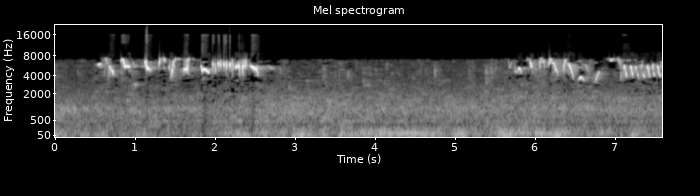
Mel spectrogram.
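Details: Eurasian wren in January evening twilight, 17:33, recorded by a nest-wall camera, singing with fluttering wings: a fast, shrill, twittering phrase of about two seconds, a quiet gap, then another rapid high trill.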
